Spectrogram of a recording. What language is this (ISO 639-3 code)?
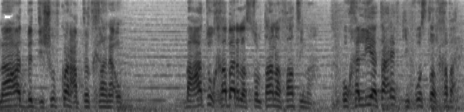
ara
